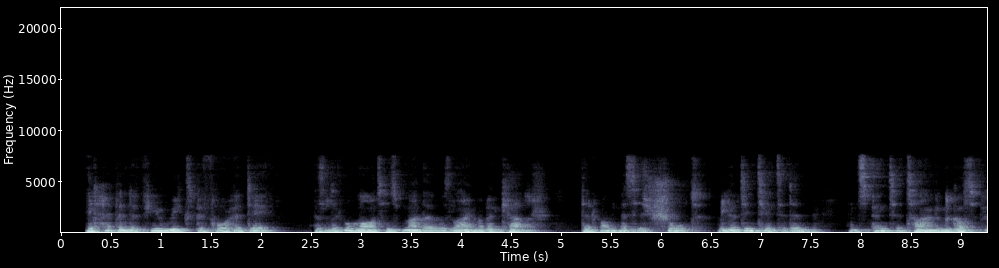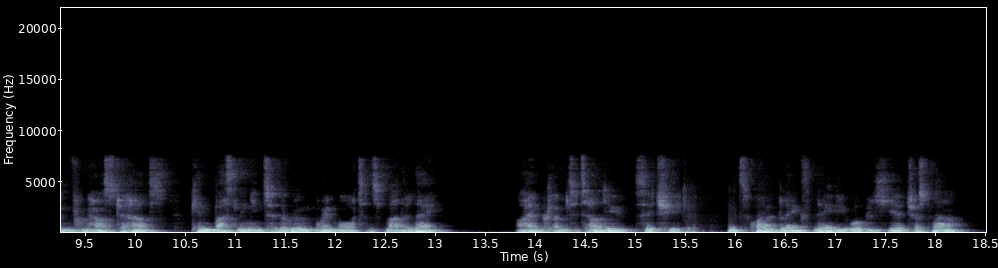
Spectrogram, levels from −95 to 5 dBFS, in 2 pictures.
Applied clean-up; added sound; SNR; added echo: neural mask model DeepFilterNet 3.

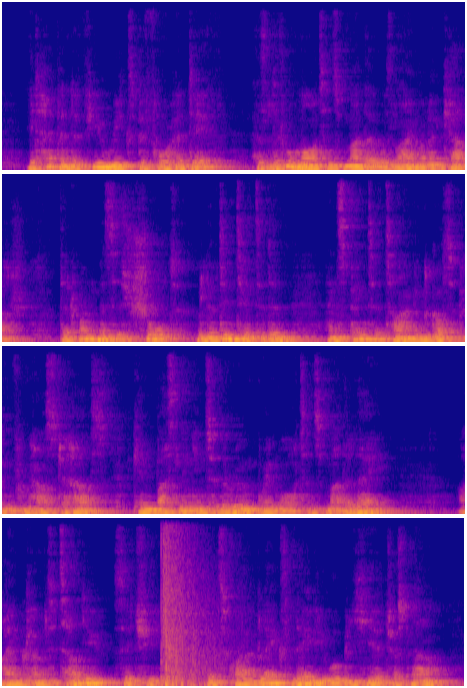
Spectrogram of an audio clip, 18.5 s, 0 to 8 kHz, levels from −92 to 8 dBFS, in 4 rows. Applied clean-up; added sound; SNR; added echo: none; Fireworks; 12 dB; reverberation time 0.9 s.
